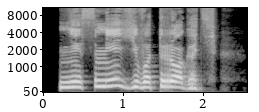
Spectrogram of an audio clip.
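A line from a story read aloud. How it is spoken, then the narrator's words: Angry hiss. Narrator (Russian): Зло прошипела Элфи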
